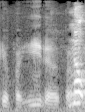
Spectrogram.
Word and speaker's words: fajita: A Vegeta.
